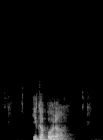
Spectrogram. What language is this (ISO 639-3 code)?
por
